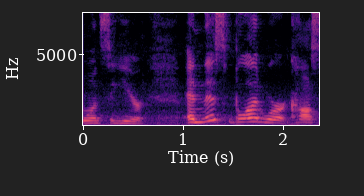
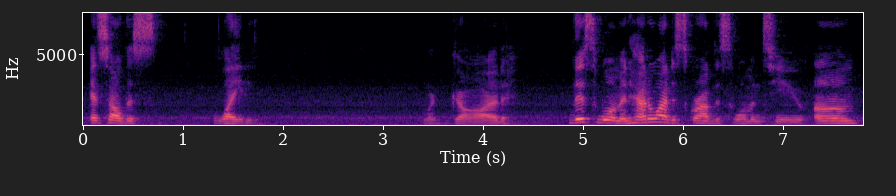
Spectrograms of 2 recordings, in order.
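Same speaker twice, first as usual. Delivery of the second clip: ordinary talk, nothing marked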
